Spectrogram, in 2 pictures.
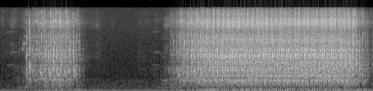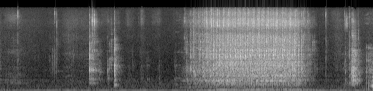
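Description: A sewing machine stitches a fabric triangle onto a quilt block in three loud, steady runs of rapid whirring, separated by pauses filled with handling clicks and light knocks.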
